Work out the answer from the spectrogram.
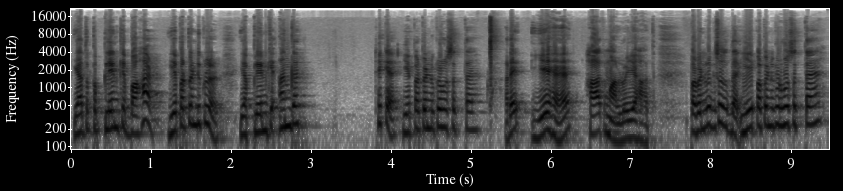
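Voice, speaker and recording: A male physics teacher talks a class through a lesson in a high, easy voice. He draws on the board as he explains. He often pauses to check that everyone understands. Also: animated, a little mellow. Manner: talks while drawing on a board.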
